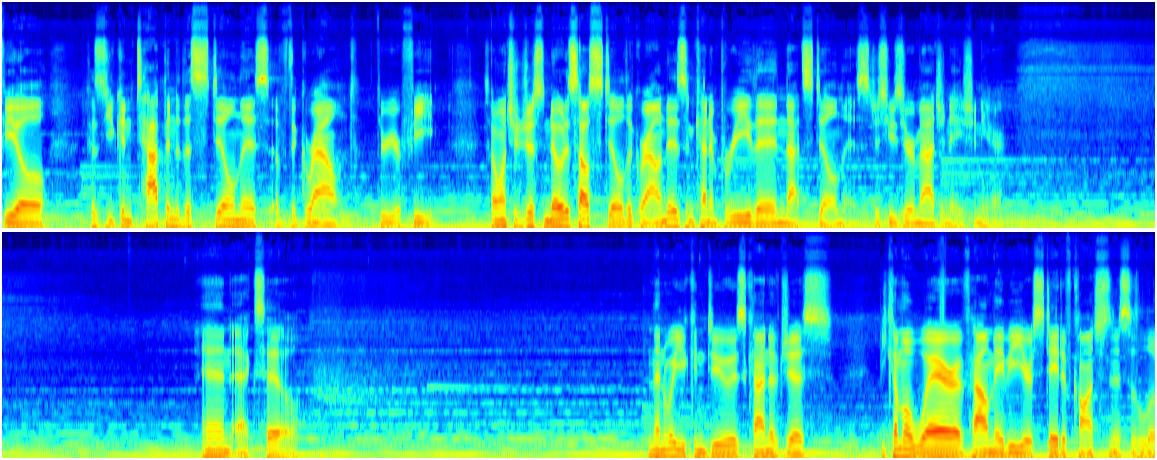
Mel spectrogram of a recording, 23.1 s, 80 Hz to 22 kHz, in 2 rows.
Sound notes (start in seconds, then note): 10.1 inhales slowly; 14.4 exhales slowly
